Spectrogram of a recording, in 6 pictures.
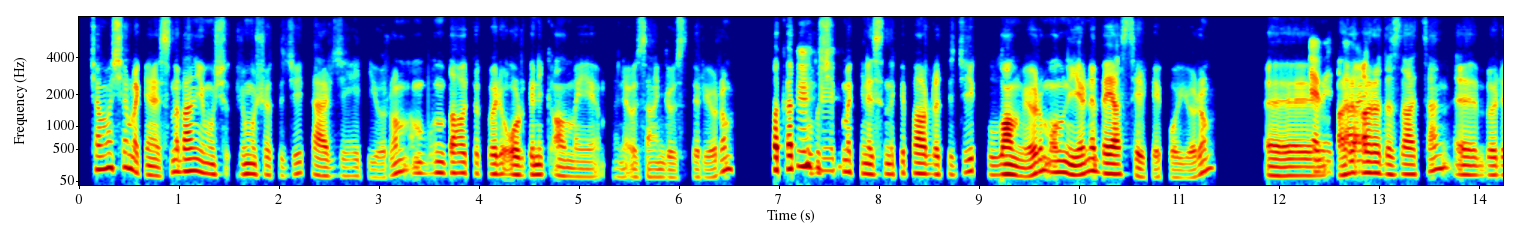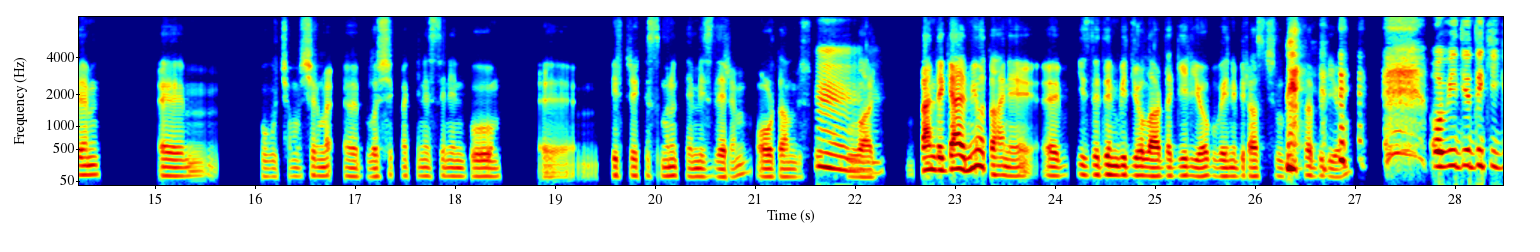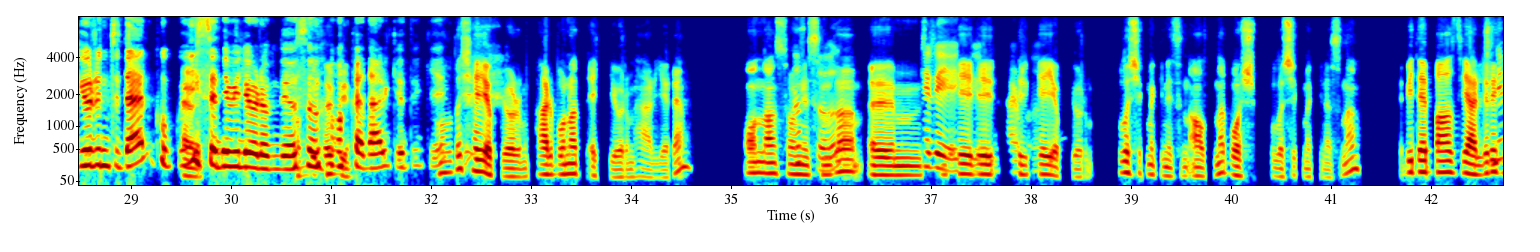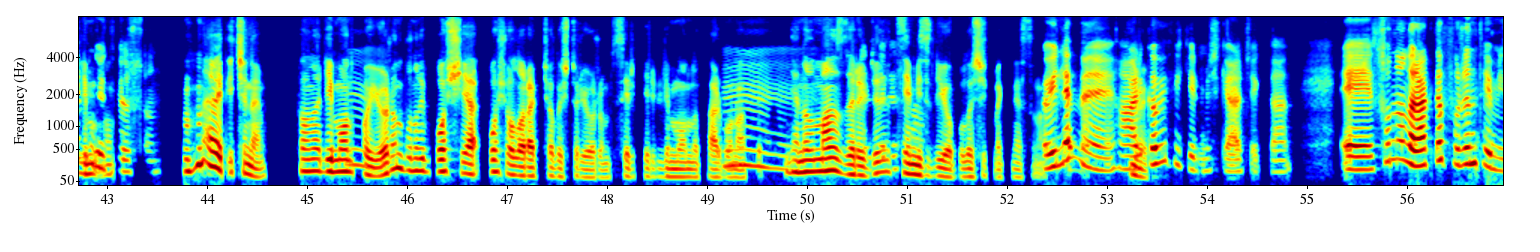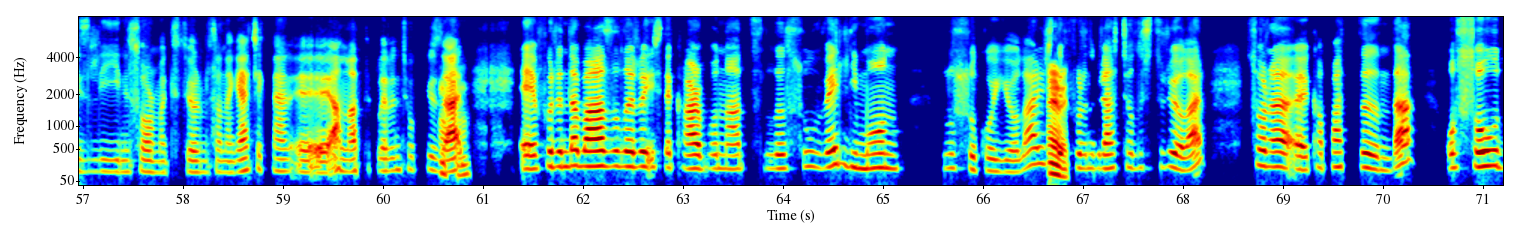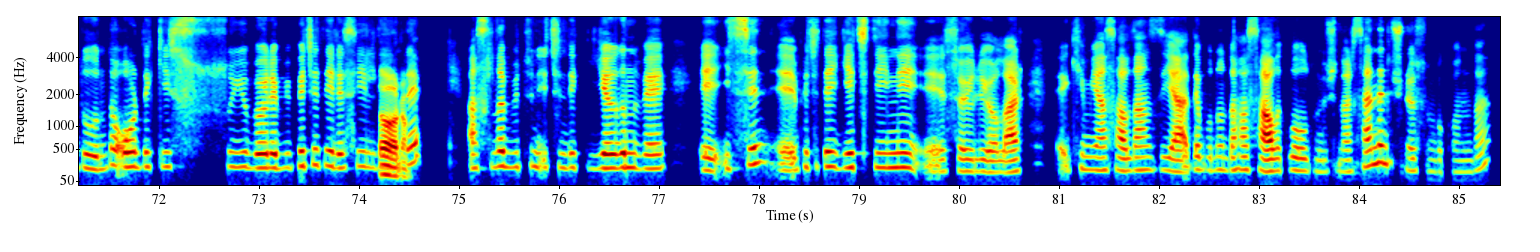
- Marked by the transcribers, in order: tapping; chuckle; laughing while speaking: "hissedebiliyorum diyorsun o kadar kötü ki"; drawn out: "Hımm"; stressed: "limonlu"
- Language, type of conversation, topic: Turkish, podcast, Evde temizlik düzenini nasıl kurarsın?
